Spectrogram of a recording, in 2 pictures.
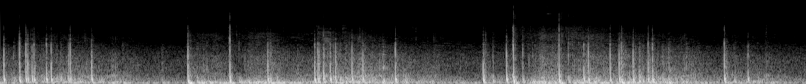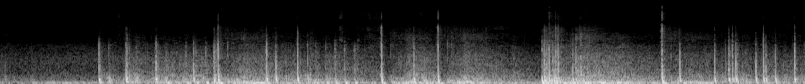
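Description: A large fireworks display: aerial shells bursting in quick succession, a dense run of booms and crackles over a constant low rumble. The barrage eases about eight seconds in, then builds again, with a sudden loud bang near fourteen seconds.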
